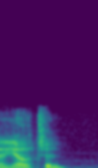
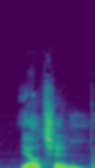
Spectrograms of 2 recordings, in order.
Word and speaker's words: Yelchin: How do you say his name? Last name correctly? – Anton Yelchin. – Yelchin. That's right.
